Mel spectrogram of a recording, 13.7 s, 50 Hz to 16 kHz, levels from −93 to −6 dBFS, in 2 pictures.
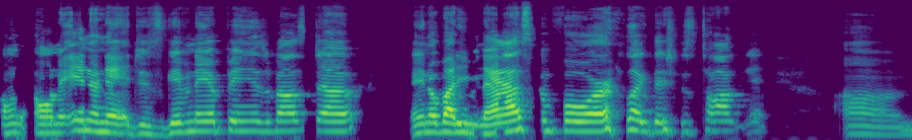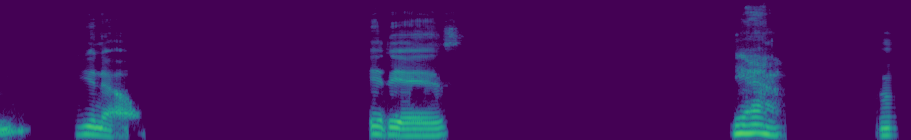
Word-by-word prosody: On 185 +1 -7
on 190 0 0
the 190 - -3
internet 205 -7 +1
just 165 -5 -9
giving 205 +2 -2
their 220 0 -1
opinions 225 -1 -7
about 220 +1 -1
stuff, 220 -1 -1 0.4
ain't 185 +2 -4
nobody 200 0 +6
even 180 -3 -4
asking 225 +4 +4
for, 220 -1 +4
like, 235 -4 0
they 215 0 -5
just 210 -3 -17
talking. 225 -1 -7 0.6
Um, 165 +5 -15 0.5
you 160 0 -14
know 140 -3 -15 1.8
It 160 -2 -15
is. 135 +1 -13 2.0
Yeah. 175 -3 -11 0.8
Mhm. 140 0 -15
200 Hz, 115 wpm, -25 LUFS, 170-220 Hz, 2.0 s, nobody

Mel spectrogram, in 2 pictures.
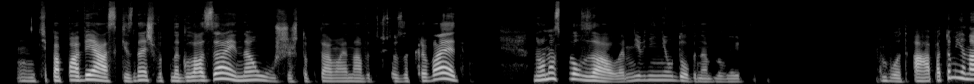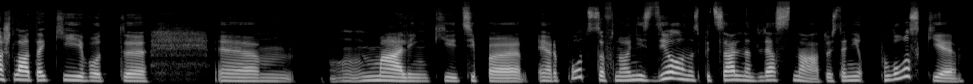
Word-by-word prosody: м, 160 +1 -11
типа 175 - +1
повязки, 190 -4 +5
знаешь, 190 +2 0
вот 165 0 -13
на 165 -2 -2
глаза 190 - +4
и 215 - +3
на 195 +2 +1
уши, 165 -8 -5
чтоб 140 +3 -10
там 150 -2 -3
она 150 0 -5
вот 145 - -15
всё 155 - -11
закрывает, 180 - +3 0.7
но 200 +2 0
она 270 +4 +3
сползала, 180 - +1
мне 180 +7 -7
в 195 - -10
ней 200 0 -6
неудобно 175 -9 -5
было 135 0 -12
эти 125 - -16 1.3
Вот, 150 -6 -7
а 160 0 +3
потом 185 - -3
я 295 -3 +1
нашла 225 -3 +5
такие 195 0 -1
вот, 165 -2 -2 0.2
э, 165 -3 +2 0.7
эм, 160 -4 -3 0.3
м, 155 +6 -7
маленькие, 160 -3 +2
типа 150 -4 +1
"Айрподсов", 195 - -4
но 190 0 -2
они 205 +2 0
сделаны 230 +4 +2
специально 200 +1 0
для 180 +3 0
сна. 190 -2 -2
То - - -9
есть 160 - -8
они 185 +1 -2 0.2
плоские, 200 - -1
175 Hz, 150 wpm, -23 LUFS, 155-200 Hz, 1.3 s, повязки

